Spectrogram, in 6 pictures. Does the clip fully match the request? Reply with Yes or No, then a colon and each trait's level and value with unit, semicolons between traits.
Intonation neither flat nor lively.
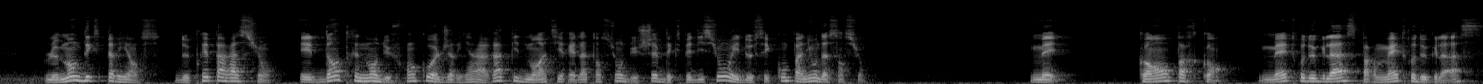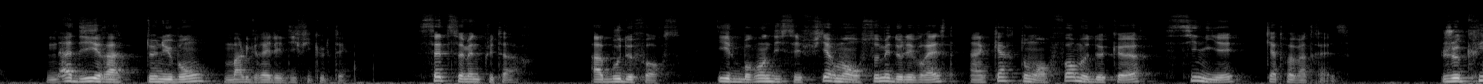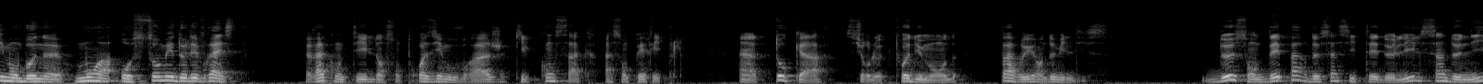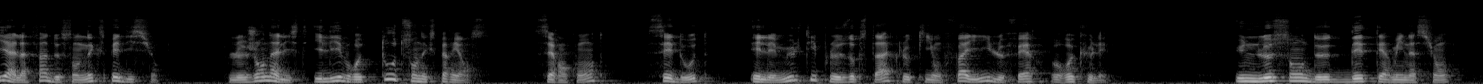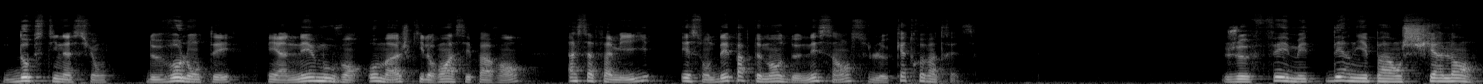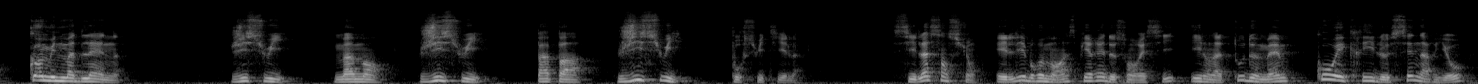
No: wide, 6.8 semitones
